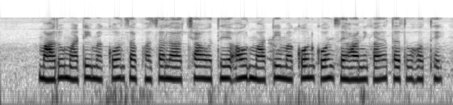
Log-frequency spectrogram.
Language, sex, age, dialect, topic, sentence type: Chhattisgarhi, female, 18-24, Northern/Bhandar, agriculture, question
